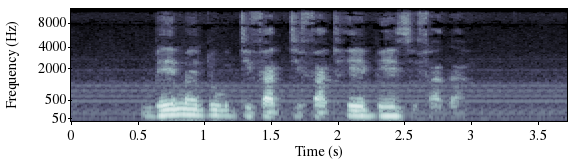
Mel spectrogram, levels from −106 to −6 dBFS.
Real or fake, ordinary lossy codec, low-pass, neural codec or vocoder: real; Opus, 64 kbps; 10.8 kHz; none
